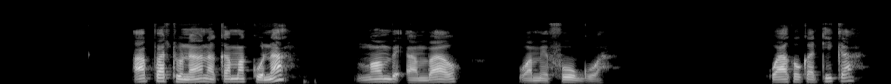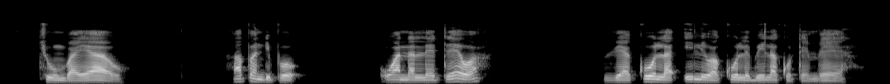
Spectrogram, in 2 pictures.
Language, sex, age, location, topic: Swahili, male, 18-24, Wajir, agriculture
